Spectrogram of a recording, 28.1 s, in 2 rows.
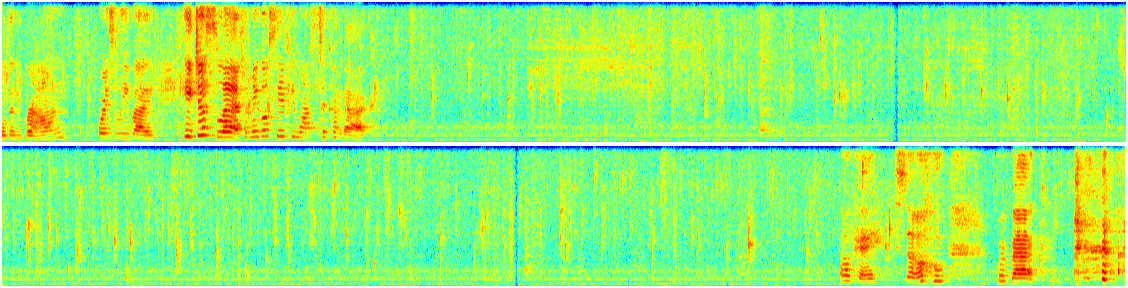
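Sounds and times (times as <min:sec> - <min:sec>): oil popping and crackling: 0:00.0 - 0:28.0
plantain frying in oil: 0:00.0 - 0:28.0.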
